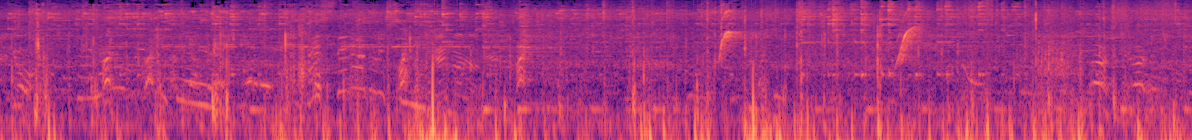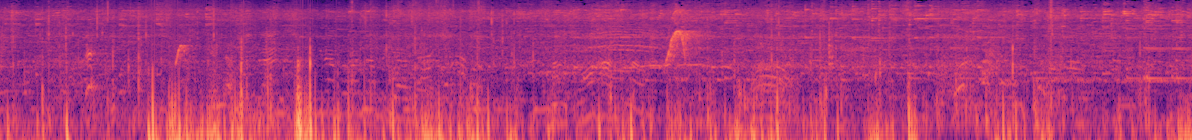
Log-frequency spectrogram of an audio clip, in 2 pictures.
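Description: Hooves clop and scrape on loose stones.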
